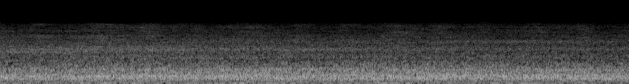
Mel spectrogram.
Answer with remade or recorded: recorded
